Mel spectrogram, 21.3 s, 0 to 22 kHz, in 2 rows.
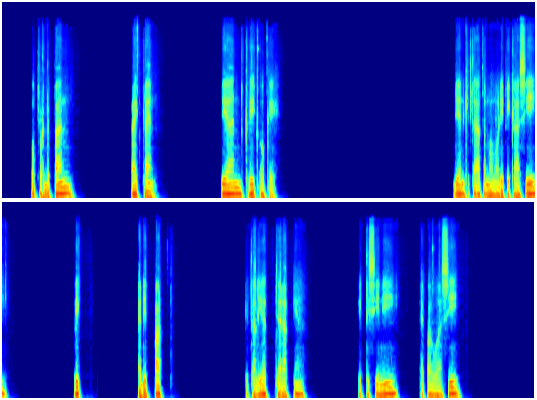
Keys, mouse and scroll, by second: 2.5 right click, 5.1 click, 7.6 middle click, 8.0 middle click, 8.5 middle click, 8.7 click, 8.8 middle click, 9.0 middle click, 9.7-10.5 scroll up 2, 10.4 middle click, 11.7 click, 13.2 click, 14.3 middle click, 14.3 scroll up 2, 16.4 click, 16.4 middle click, 19.2 click, 21.0 click.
